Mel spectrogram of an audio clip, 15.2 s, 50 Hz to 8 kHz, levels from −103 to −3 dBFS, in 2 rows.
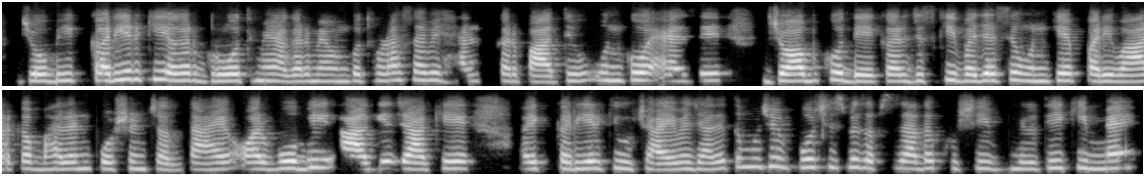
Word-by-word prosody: जो 235 Hz, +1 st, +3 dB
भी 245 Hz, +2 st, -2 dB
करियर 265 Hz, +3 st, +4 dB
की 295 Hz, -2 st, +1 dB
अगर 250 Hz, -1 st, +4 dB
ग्रोथ 235 Hz, +1 st, +2 dB
में 240 Hz, 0 st, -2 dB
अगर 225 Hz, 0 st, -1 dB
मैं 230 Hz, 0 st, -4 dB
उनको 225 Hz, +1 st, -3 dB
थोड़ा-सा 255 Hz, +3 st, -3 dB
भी 260 Hz, 0 st, 0 dB
हेल्प 220 Hz, +1 st, -9 dB
कर 235 Hz, -2 st, -1 dB
पाती 205 Hz, +2 st, +3 dB
हूँ, 240 Hz, +2 st, -3 dB
उनको 255 Hz, +2 st, +4 dB
एज़ 230 Hz, -1 st, -2 dB
अ -, -, -1 dB, 0.4 s
जॉब 235 Hz, 0 st, +7 dB
को 270 Hz, -2 st, +5 dB
देकर 225 Hz, -1 st, 0 dB
जिसकी 240 Hz, +4 st, -3 dB
वज़ह 240 Hz, +1 st, +4 dB
से 270 Hz, -, +2 dB
उनके 235 Hz, 0 st, +1 dB
परिवार 225 Hz, -1 st, +3 dB
का 245 Hz, -, +3 dB
भरण-पोषण 235 Hz, +1 st, -2 dB
चलता 220 Hz, 0 st, -3 dB
है 225 Hz, +2 st, 0 dB
और 235 Hz, -2 st, 0 dB
वो 255 Hz, +2 st, +5 dB
भी 285 Hz, 0 st, +1 dB, 0.2 s
आगे 225 Hz, +3 st, +2 dB
जाके 235 Hz, +1 st, +3 dB, 0.5 s
एक 235 Hz, 0 st, -3 dB
करियर 245 Hz, 0 st, +2 dB
की 265 Hz, -, -3 dB
ऊँचाई 215 Hz, -2 st, -1 dB
में 235 Hz, -, -3 dB
जा 225 Hz, -1 st, -3 dB
रहे। 250 Hz, +3 st, -2 dB
तो 310 Hz, +4 st, -8 dB
मुझे 310 Hz, +1 st, -3 dB
वो 290 Hz, -, +3 dB
चीज़ 290 Hz, -2 st, -9 dB
में 290 Hz, -, -1 dB
सबसे 255 Hz, 0 st, -5 dB
ज़्यादा 250 Hz, 0 st, 0 dB
ख़ुशी 250 Hz, +1 st, -8 dB
मिलती 235 Hz, +2 st, -6 dB
है 270 Hz, -, -1 dB
कि 270 Hz, -, -3 dB
मैं 250 Hz, +2 st, +2 dB
240 Hz, 215 wpm, -20 LUFS, 225-255 Hz, 0.5 s, जॉब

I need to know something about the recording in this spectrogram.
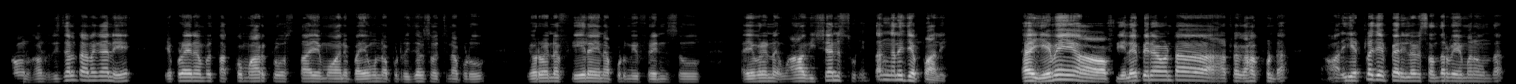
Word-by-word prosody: అవును. 140 Hz, -, -9 dB
అవును. 135 Hz, -1 st, -11 dB
రిజల్ట్ 200 Hz, +8 st, -3 dB
అనగానే, 190 Hz, -, -1 dB, 0.5 s
ఎప్పుడైనా 170 Hz, 0 st, +2 dB
బద్ 160 Hz, 0 st, -7 dB
తక్కువ 155 Hz, +2 st, -9 dB
మార్కులు 150 Hz, -1 st, -3 dB
వస్తాయేమో 140 Hz, 0 st, -5 dB
అని 135 Hz, 0 st, -6 dB
భయం 130 Hz, +2 st, 0 dB
ఉన్నప్పుడు, 135 Hz, -2 st, -10 dB
రిజల్ట్స్ 145 Hz, +2 st, -7 dB
వొచ్చినప్పుడు, 130 Hz, -2 st, -11 dB, 0.5 s
ఎవరివైనా 155 Hz, +2 st, -1 dB
ఫేలయినప్పుడు, 145 Hz, -2 st, -2 dB
మీ -, -, -6 dB
ఫ్రెండ్సు, 125 Hz, 0 st, -7 dB, 0.6 s
ఎవరైనా 150 Hz, +1 st, -2 dB, 0.2 s
ఆ -, -, +9 dB
విషయాన్ని 190 Hz, +5 st, -1 dB
సున్నితంగానే 210 Hz, +7 st, -3 dB
చెప్పాలి. -, -, 0 dB, 0.8 s
అయ్! 170 Hz, 0 st, +11 dB
ఏమి 225 Hz, +6 st, +7 dB, 0.2 s
ఆహ్, 140 Hz, -3 st, +8 dB
ఫెయిలయిపోయినావంట! 205 Hz, +7 st, +2 dB, 0.5 s
అట్లా 160 Hz, -, -5 dB
కాకుండా, -, -, -3 dB, 0.5 s
ఆహ్, -, -, -5 dB
ఎట్ల 180 Hz, +6 st, -1 dB
చెప్పేరు? 190 Hz, -3 st, +1 dB
ఇలాంటి 170 Hz, -1 st, -2 dB
సందర్భం 165 Hz, +1 st, -1 dB
ఏమనా 155 Hz, 0 st, -6 dB
ఉందా? 150 Hz, +1 st, -13 dB
155 Hz, 140 wpm, -23 LUFS, 140-180 Hz, 0.8 s, అయ్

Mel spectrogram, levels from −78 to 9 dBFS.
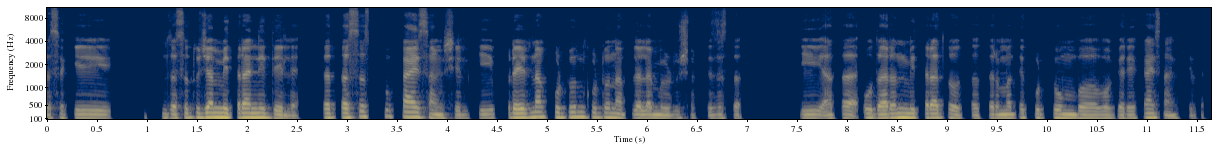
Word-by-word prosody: जसं 105 Hz, +2 st, -6 dB
की 115 Hz, -1 st, -2 dB, 0.6 s
जसं 115 Hz, +3 st, -1 dB
तुझ्या 135 Hz, +1 st, +5 dB
मित्रांनी 135 Hz, 0 st, +6 dB
दिलं. 105 Hz, -4 st, -1 dB, 0.3 s
तर 130 Hz, 0 st, +1 dB
तसंच 135 Hz, +4 st, +1 dB
तू 170 Hz, -, -12 dB
काय 145 Hz, -1 st, +5 dB
सांगशील 110 Hz, -4 st, -3 dB
की 115 Hz, +1 st, -4 dB
प्रेरणा 130 Hz, +3 st, +4 dB
कुठून-कुठून 140 Hz, -1 st, 0 dB
आपल्याला 115 Hz, -1 st, -1 dB
मिळू 105 Hz, -1 st, -1 dB
शकते? 105 Hz, -2 st, -11 dB
जसं 110 Hz, +1 st, -8 dB
की 110 Hz, 0 st, -8 dB
आता 110 Hz, +2 st, -2 dB
उदाहरण 120 Hz, +1 st, +3 dB
मित्राचं 125 Hz, -1 st, +1 dB
होतं. 100 Hz, -2 st, -4 dB
तर 110 Hz, -, -3 dB
मग 110 Hz, 0 st, +2 dB
ते -, -, -2 dB
कुटुंब 115 Hz, -2 st, 0 dB
वगैरे 105 Hz, 0 st, -2 dB
काय 130 Hz, 0 st, +1 dB
सांगशील? 100 Hz, -4 st, -8 dB
115 Hz, 155 wpm, -22 LUFS, 110-130 Hz, 0.6 s, मित्रांनी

